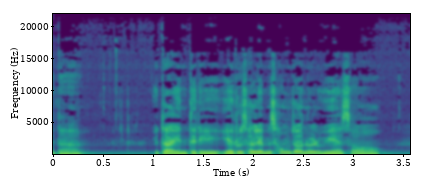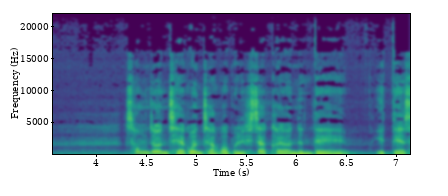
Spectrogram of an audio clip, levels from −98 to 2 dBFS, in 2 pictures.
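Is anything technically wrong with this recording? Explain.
No, nothing is technically wrong.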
